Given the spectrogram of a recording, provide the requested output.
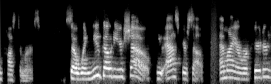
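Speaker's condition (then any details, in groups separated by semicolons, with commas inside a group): No condition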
